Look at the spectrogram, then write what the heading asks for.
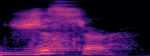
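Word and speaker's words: ḏsr: And it's pronounced jisser, j. The D is the J sound. With that line under it makes it the J.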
